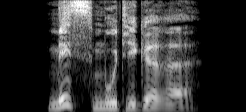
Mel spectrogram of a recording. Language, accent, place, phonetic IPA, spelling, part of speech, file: German, Germany, Berlin, [ˈmɪsˌmuːtɪɡəʁə], missmutigere, adjective, De-missmutigere.ogg
- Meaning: inflection of missmutig: 1. strong/mixed nominative/accusative feminine singular comparative degree 2. strong nominative/accusative plural comparative degree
